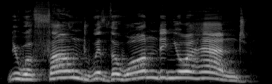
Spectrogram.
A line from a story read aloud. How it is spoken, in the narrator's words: barked Mr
